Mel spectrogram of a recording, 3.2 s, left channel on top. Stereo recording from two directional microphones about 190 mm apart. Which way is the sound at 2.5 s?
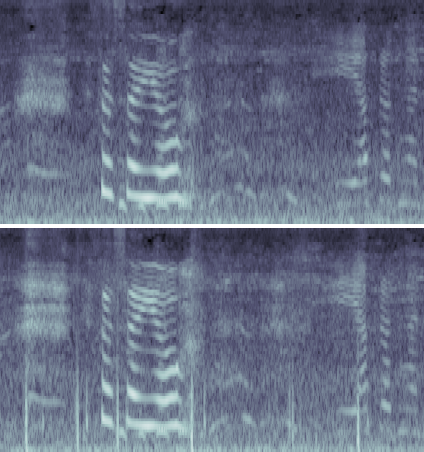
70° left (ahead or behind).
